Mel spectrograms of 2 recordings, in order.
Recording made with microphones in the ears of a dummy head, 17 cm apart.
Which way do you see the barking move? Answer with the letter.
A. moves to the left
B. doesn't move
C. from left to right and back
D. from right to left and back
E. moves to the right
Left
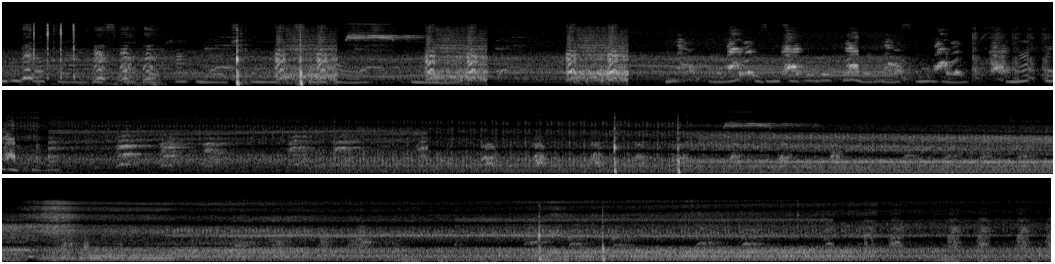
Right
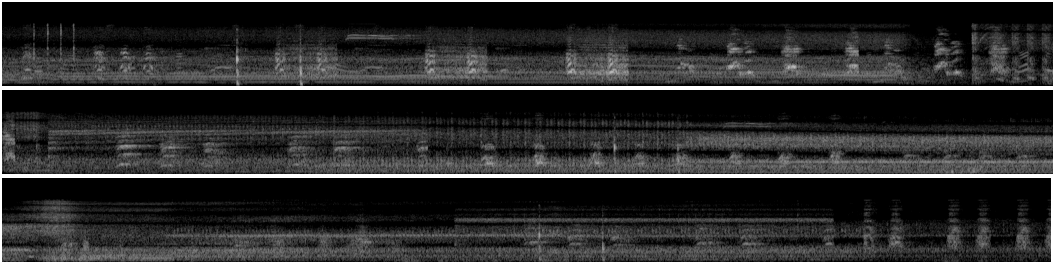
E.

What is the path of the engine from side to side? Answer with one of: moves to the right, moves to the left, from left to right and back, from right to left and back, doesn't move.
moves to the left.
